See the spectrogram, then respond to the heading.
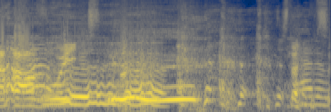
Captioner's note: gasp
